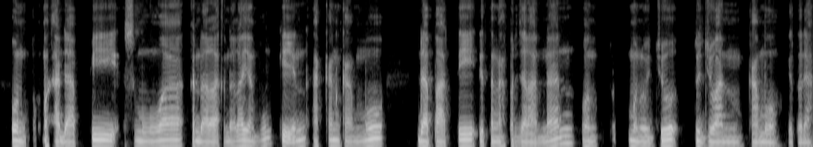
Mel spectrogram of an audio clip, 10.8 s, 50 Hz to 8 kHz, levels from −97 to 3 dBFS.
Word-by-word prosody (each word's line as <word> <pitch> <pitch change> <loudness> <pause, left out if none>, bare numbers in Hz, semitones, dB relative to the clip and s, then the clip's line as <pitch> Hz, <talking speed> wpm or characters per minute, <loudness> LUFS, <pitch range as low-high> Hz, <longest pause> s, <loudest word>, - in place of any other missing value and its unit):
untuk 90 -3 +1
menghadapi 95 +4 +2
semua 100 +3 +1
kendala-kendala 90 +1 0
yang 100 -3 +2
mungkin 105 -2 0
akan 105 +2 -1
kamu 100 +6 +2 0.5
dapati 95 +4 +2
di 95 - -1
tengah 90 -1 -1
perjalanan 90 - 0
untuk 90 -2 -5 0.2
menuju 95 +3 +2 0.3
tujuan 85 -1 -1
kamu, 85 -1 0 0.2
gitu 85 - -10
dah. 80 0 -4
90 Hz, 100 wpm, -26 LUFS, 85-105 Hz, 0.5 s, menghadapi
